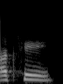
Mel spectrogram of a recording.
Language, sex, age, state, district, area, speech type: Odia, female, 45-60, Odisha, Sambalpur, rural, conversation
